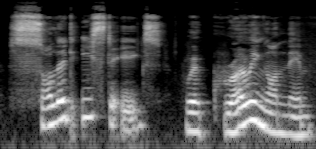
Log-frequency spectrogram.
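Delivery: ordinary delivery, nothing marked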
